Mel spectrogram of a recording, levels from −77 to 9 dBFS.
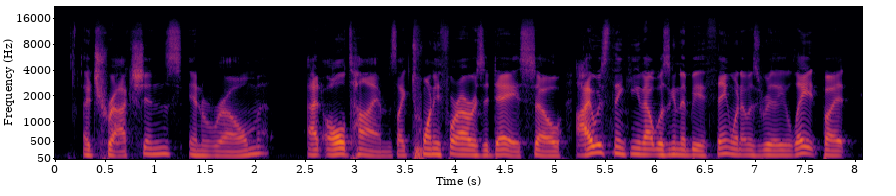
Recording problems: none

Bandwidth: 16 kHz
